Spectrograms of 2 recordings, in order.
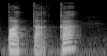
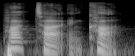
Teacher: Danish’s lenis consonants (<b> <d> <g>) are unvoiced /p/ /t/ /k/, and contrast with aspirated fortis consonants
